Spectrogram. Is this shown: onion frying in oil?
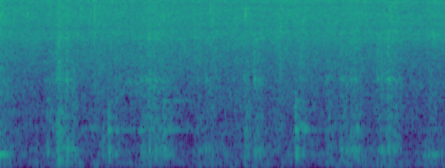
yes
